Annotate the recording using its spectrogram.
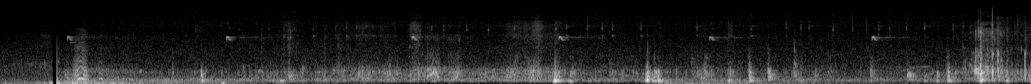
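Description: Irregular knocks and thumps of gear and footing on a fishing boat, with a short high beep repeating about once a second. A louder run of knocks comes near the end.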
